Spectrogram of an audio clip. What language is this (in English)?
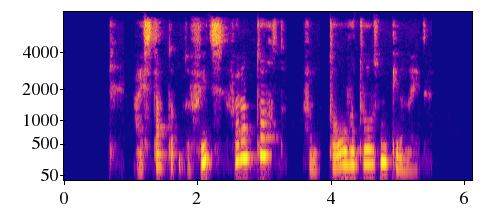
Western Frisian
